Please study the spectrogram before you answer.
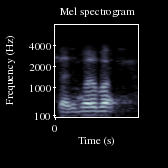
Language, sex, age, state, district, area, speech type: Gujarati, male, 45-60, Gujarat, Valsad, rural, conversation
